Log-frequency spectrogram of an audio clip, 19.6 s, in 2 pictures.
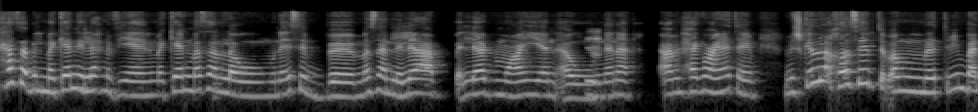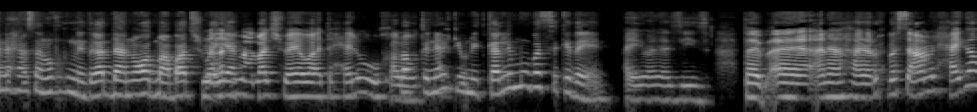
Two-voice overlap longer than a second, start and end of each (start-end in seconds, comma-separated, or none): none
